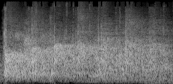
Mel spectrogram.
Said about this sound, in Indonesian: tepuk 3, tepuk 2, tepuk 1, tepuk 1, tepuk 1, tepuk tangan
